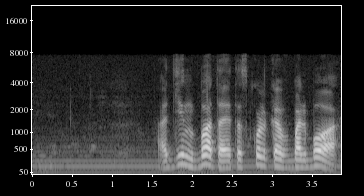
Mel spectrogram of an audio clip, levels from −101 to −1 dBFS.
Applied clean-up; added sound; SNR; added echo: none; none; none; none.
